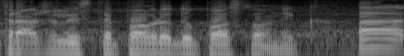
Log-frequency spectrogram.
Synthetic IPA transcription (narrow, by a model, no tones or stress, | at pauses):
t̪ɾaːʒilist̪e̞po̞ʋɾe̞d̪upo̞slˠoʋnikḁ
